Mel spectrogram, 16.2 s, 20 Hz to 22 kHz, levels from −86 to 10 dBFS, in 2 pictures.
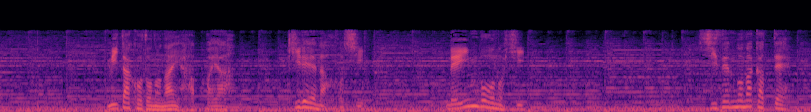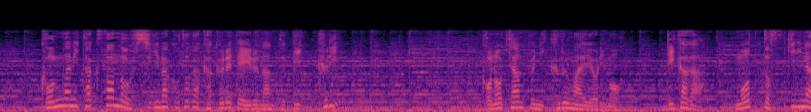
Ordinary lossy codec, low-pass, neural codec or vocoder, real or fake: none; 7.2 kHz; none; real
